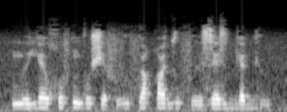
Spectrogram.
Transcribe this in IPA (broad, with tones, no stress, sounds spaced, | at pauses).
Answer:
m ɘ˨ j ɛ˦˨ χʷ ɘ˦ f ŋ ɡ o˦ ʃ ɛ˨ f v ɯ˦ f ɯ˦ qʷ ɘ˦ d u˦ f ɘ˨ z ɛ˦ z bʲ a˦ bʲ ɯ˦˨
